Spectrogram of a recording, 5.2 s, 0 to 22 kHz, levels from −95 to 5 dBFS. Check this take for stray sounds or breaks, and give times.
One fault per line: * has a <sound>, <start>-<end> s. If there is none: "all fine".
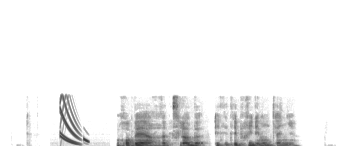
* has a chirp, 0.9-1.3 s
